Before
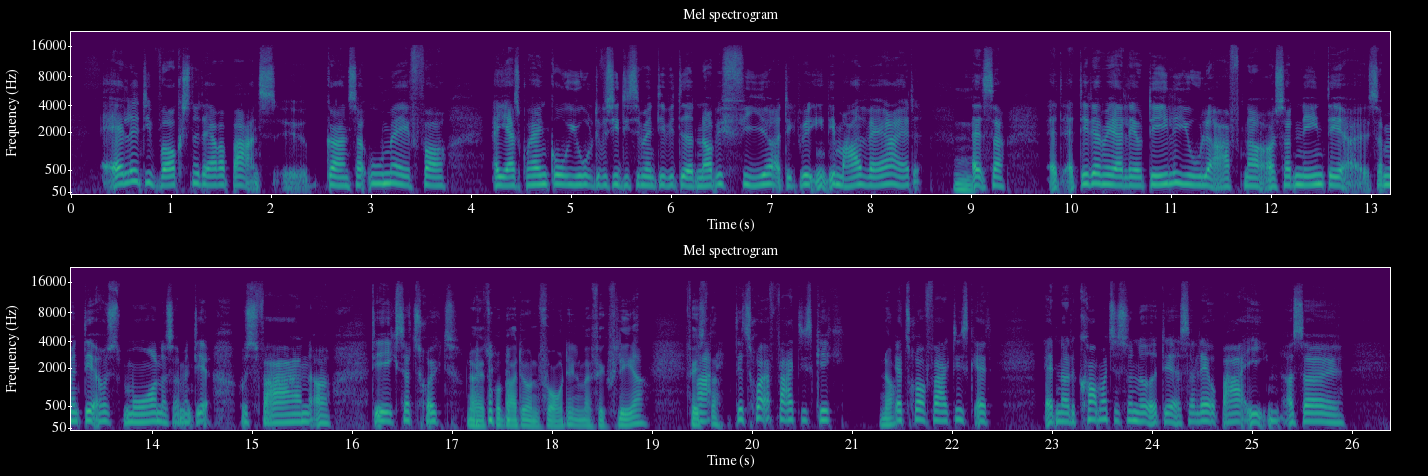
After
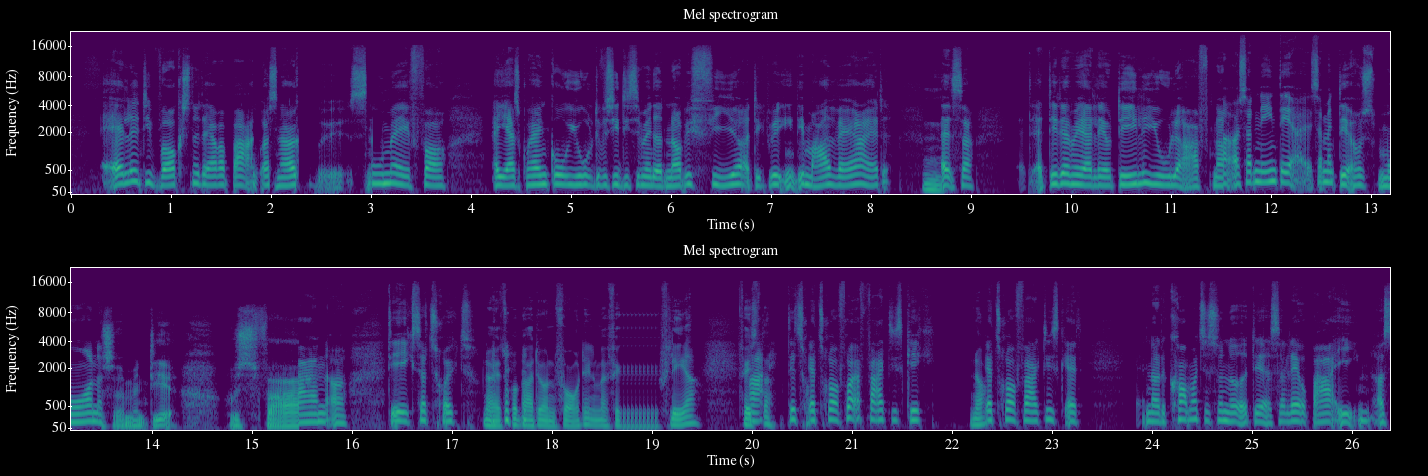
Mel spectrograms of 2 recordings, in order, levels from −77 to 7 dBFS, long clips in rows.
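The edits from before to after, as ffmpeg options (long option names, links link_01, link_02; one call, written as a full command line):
ffmpeg -i in.wav -filter_complex "[0:a]asplit=21[link_01][link_02][link_03][link_04][link_05][link_06][link_07][link_08][link_09][link_10][link_11][link_12][link_13][link_14][link_15][link_16][link_17][link_18][link_19][link_20][link_21];[link_01]atrim=end=1.832[link_22];[link_02]atrim=start=1.828:end=3.022,asetpts=PTS-STARTPTS,areverse[link_23];[link_03]atrim=start=3.018:end=5.832[link_24];[link_04]atrim=start=6.138:end=9.89,asetpts=PTS-STARTPTS,afade=type=out:start_time=2.962:duration=0.79[link_25];[link_05]atrim=start=9.89:end=11.844,asetpts=PTS-STARTPTS,afade=type=in:duration=0.004:curve=hsin[link_26];[link_06]atrim=start=11.84:end=13.28,asetpts=PTS-STARTPTS,asetrate=57330,aresample=44100,atrim=end_sample=48849,asetpts=PTS-STARTPTS[link_27];[link_07]atrim=start=13.276:end=14.154[link_28];[link_08]atrim=start=14.15:end=15.31,asetpts=PTS-STARTPTS,asetrate=26019,aresample=44100,atrim=end_sample=86705,asetpts=PTS-STARTPTS[link_29];[link_09]atrim=start=15.306:end=18.562[link_30];[link_10]atrim=start=18.518:end=18.562[link_31];[link_11]atrim=start=18.518:end=18.562[link_32];[link_12]atrim=start=18.518:end=18.562[link_33];[link_13]atrim=start=18.518:end=18.562[link_34];[link_14]atrim=start=18.518:end=18.562[link_35];[link_15]atrim=start=18.518:end=18.562[link_36];[link_16]atrim=start=18.518:end=18.562[link_37];[link_17]atrim=start=18.518:end=18.562[link_38];[link_18]atrim=start=18.518:end=20.032[link_39];[link_19]atrim=start=21.418:end=21.802[link_40];[link_20]atrim=start=20.028:end=23.01,asetpts=PTS-STARTPTS,afade=type=out:start_time=2.292:duration=0.69[link_41];[link_21]atrim=start=23.01,asetpts=PTS-STARTPTS,afade=type=in:duration=0.004:curve=hsin[link_42];[link_22][link_23]acrossfade=duration=0.004:curve1=hsin:curve2=hsin[link_43];[link_43][link_24]acrossfade=duration=0.004:curve1=hsin:curve2=hsin[link_44];[link_25][link_26]concat=n=2:v=0:a=1[link_45];[link_44][link_45]acrossfade=duration=0.004:curve1=hsin:curve2=hsin[link_46];[link_46][link_27]acrossfade=duration=0.004:curve1=hsin:curve2=hsin[link_47];[link_47][link_28]acrossfade=duration=0.004:curve1=hsin:curve2=hsin[link_48];[link_48][link_29]acrossfade=duration=0.004:curve1=hsin:curve2=hsin[link_49];[link_49][link_30]acrossfade=duration=0.004:curve1=hsin:curve2=hsin[link_50];[link_50][link_31]acrossfade=duration=0.004:curve1=hsin:curve2=hsin[link_51];[link_51][link_32]acrossfade=duration=0.004:curve1=hsin:curve2=hsin[link_52];[link_52][link_33]acrossfade=duration=0.004:curve1=hsin:curve2=hsin[link_53];[link_53][link_34]acrossfade=duration=0.004:curve1=hsin:curve2=hsin[link_54];[link_54][link_35]acrossfade=duration=0.004:curve1=hsin:curve2=hsin[link_55];[link_55][link_36]acrossfade=duration=0.004:curve1=hsin:curve2=hsin[link_56];[link_56][link_37]acrossfade=duration=0.004:curve1=hsin:curve2=hsin[link_57];[link_57][link_38]acrossfade=duration=0.004:curve1=hsin:curve2=hsin[link_58];[link_58][link_39]acrossfade=duration=0.004:curve1=hsin:curve2=hsin[link_59];[link_59][link_40]acrossfade=duration=0.004:curve1=hsin:curve2=hsin[link_60];[link_41][link_42]concat=n=2:v=0:a=1[link_61];[link_60][link_61]acrossfade=duration=0.004:curve1=hsin:curve2=hsin" out.wav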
